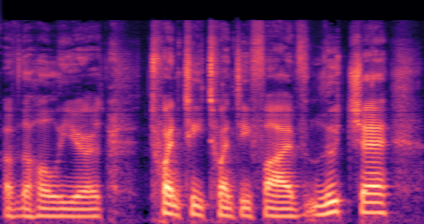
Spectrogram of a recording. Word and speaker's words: Luce: the Holy year 2025 luche Italian for light I'm pretty sure that's how you pronounce it luche says the mascot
